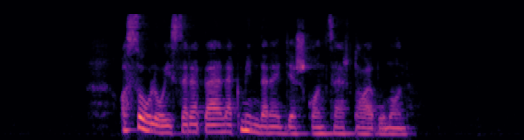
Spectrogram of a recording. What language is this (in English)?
Hungarian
